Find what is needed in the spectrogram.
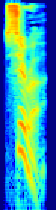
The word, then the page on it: cero: British English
